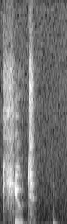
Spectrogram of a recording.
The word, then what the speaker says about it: Qt: Kyle here has led me to believe that it's pronounced cute, so I believe we should probably stick to that pronunciation of it.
